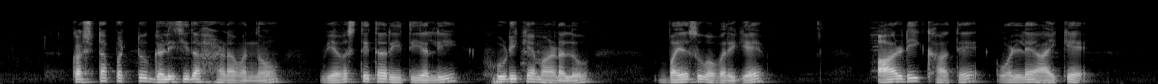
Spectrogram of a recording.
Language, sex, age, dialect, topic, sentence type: Kannada, male, 18-24, Mysore Kannada, banking, statement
